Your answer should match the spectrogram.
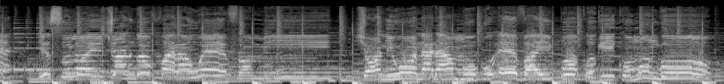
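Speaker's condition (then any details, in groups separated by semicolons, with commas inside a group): No condition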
